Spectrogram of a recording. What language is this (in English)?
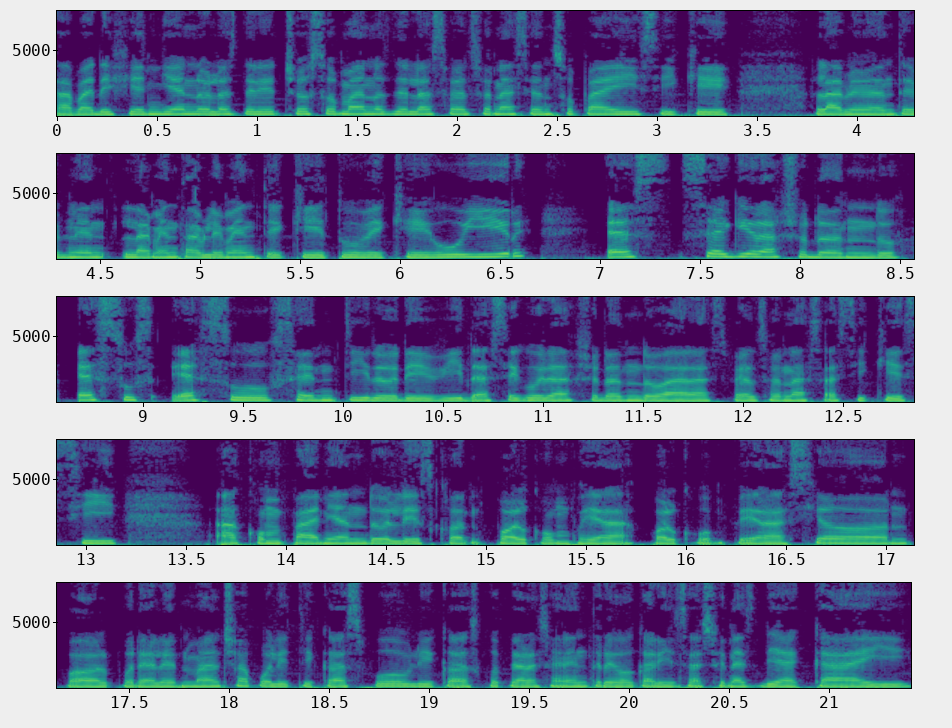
Spanish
